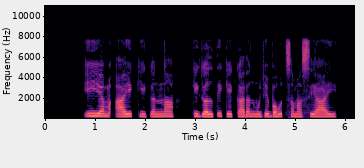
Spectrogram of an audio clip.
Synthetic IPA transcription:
iːemaːikiɡənːa | kiɡəlt̪ikekaːɾəɽ̃mʊd͡ʒʱebəɦʊt̪səməsjːiː

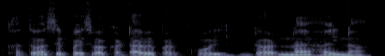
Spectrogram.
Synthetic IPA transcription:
kʰət̪wasepɛɪswakɐʈaːwepɐɾkoːiɖəɾnəɦəina

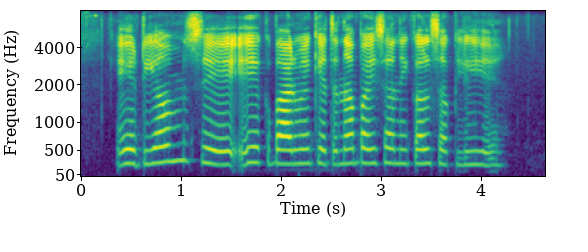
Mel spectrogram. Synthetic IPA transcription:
eːʈijəmseeːkbaːɾmẽkɪt̪napɛːsanɪkəlsəkliɦɛː

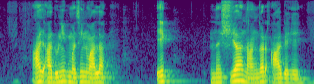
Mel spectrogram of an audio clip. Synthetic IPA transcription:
a̰d͡za̰d̪ʱunikməsiːnʋala | ek̚ | nəɕjanãŋɡəɾaɡəɦe

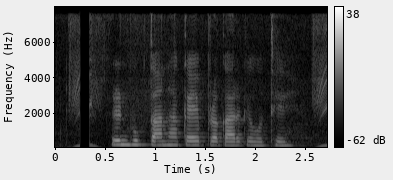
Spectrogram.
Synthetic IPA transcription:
ɾɪnbʱʊkt̪aːnɦãkɐepɾɐkaːɾkeɦoːt̪ʰeː

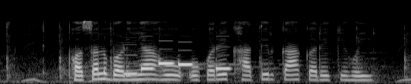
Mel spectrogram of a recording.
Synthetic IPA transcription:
pʰəsəlbəɽ̤ijaɦookəɾekʰat̪iɾkakəɾekeɦoj

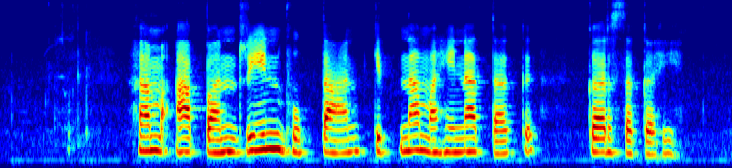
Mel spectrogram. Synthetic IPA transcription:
həmapənɾinbʱukt̪ankɪt̪naməɦinat̪əkː | əɾsəkəɦi

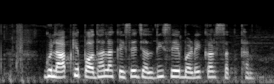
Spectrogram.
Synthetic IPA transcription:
ɡʊlaːbkepɔːd̪ʱaːlakəɪsed͡ʒɐld̪isebɐɽekɐɾsɐkt̪ʰən

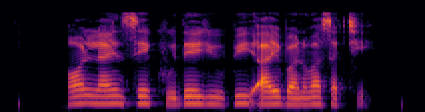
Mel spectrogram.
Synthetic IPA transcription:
ɔːnlaːɪnsekʰʊd̪ejuːpia̰ːibənʋasəkt͡ʃʰḭː

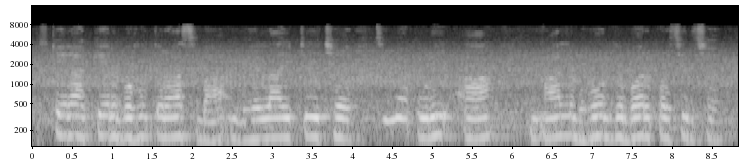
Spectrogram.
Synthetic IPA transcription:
sʈeɾakeɾbəɦut̪ɾasbbʱelajʈit͡ʃʰɛ | t͡ʃijapuɾia | malbʱoɡbəɾpəɾsid̪ʱt͡ʃʰɛ

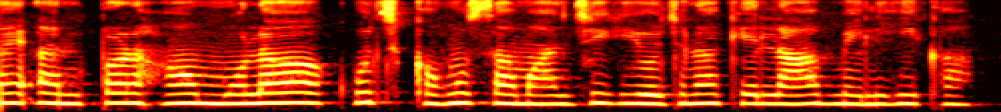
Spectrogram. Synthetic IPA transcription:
ɛ̃ʔɐnpəɽɦãmʊlakʊt͡ʃʰkəɦũsaːmaːd͡ʒɪkjoːd͡ʒnakelaːbʱmɪlikaː

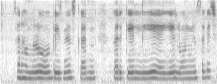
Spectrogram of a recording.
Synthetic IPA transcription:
sɐɾɦɐmloːɡbɪd͡ʒneskɐɾkɐɾkeliejeloːnmɪlsɐket͡ʃʰ

